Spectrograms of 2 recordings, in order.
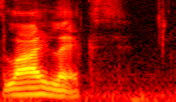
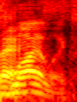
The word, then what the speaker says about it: Lileks: We are with James Lileks.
